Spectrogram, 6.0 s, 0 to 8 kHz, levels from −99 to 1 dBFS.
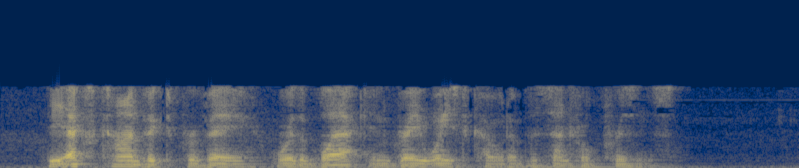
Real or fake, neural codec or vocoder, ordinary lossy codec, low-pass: real; none; AAC, 16 kbps; 7.2 kHz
